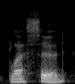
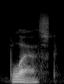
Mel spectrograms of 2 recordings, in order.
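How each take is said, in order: First: The word is said with two syllables. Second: The word is said with one syllable. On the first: The word is used as an adjective. "we tend to use the two-syllable pronunciation" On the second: The word is used as a verb. "We tend to use the one-syllable pronunciation"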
